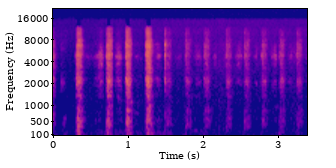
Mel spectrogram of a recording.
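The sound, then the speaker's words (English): Breath of fire: a person does rapid, rhythmic breathing with many quick, forceful, breathy exhales in a steady pulse. The first few puffs are loud, and the later ones grow softer. “if you do that for an entire minute, that's called the breath of fire, that's totally going to change the way you feel.”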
